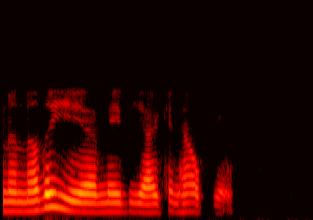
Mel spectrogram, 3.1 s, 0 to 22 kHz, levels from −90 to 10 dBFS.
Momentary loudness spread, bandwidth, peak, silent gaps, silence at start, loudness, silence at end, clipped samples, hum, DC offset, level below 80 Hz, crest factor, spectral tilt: 21 LU; 4.3 kHz; -20 dBFS; none; 0.05 s; -37 LUFS; 0.8 s; under 0.1%; none; under 0.1%; -88 dBFS; 18 dB; -5.5 dB/octave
